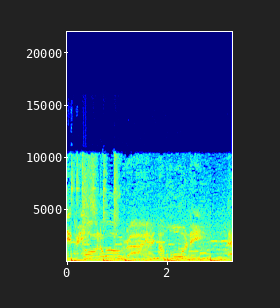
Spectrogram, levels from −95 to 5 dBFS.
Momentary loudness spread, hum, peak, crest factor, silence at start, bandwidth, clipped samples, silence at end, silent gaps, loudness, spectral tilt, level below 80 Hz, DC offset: 3 LU; none; -8 dBFS; 12 dB; 0 s; 11 kHz; under 0.1%; 0 s; none; -21 LUFS; -4 dB/octave; -26 dBFS; under 0.1%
